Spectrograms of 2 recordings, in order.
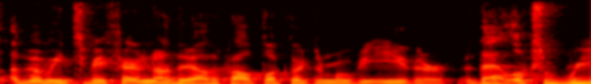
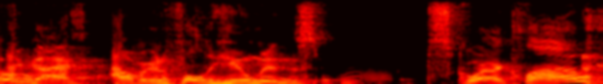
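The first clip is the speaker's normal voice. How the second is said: high, playful alien plotter; scheming alien; 8 semitones higher than usual. Acted. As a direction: pitch it up like a sneaky alien.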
